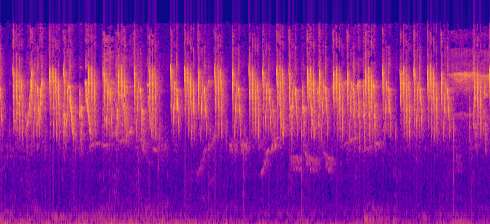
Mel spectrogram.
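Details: Sunda warbler in energetic, nonstop "tembakan" (shooting) song style, delivered without pauses: rapid bursts of high, sharp sweeping chirps repeated densely over ten seconds, with a few lower slurred notes and a low background hum.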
